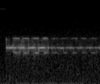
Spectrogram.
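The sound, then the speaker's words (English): A landline telephone rings once with a bright, warbling electronic trill that lasts about half a second, then its tone lingers and fades out quietly. No one speaks. “That's my landline phone that I never answered.”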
